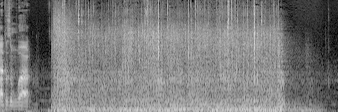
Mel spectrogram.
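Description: A fireball roars.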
